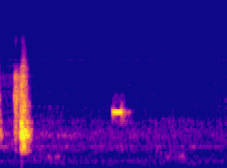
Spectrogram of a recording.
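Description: A single short electronic beep from a radio receiver about a second in, after a station stops transmitting: a repeater courtesy tone marking the channel clear for the next check-in.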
